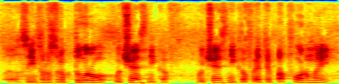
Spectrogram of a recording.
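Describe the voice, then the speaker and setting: Brief: Russian guest speaker in his forties, halting phrase-by-phrase address, bright tense tone, faint room hum. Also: on the high side. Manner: halting, pausing between phrases. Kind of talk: formal address in short phrases for interpretation. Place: large hall with audience. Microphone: handheld microphone.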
